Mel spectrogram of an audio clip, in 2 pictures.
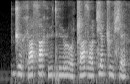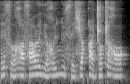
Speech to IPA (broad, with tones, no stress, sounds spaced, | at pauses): d͡ʒ ø˥˩ x e˨˥ sˤ ɛ˥ x y˨˥ d r y˧ ɹ ɤ˧˩˧ ʈ͡ʂ e˨˥ zˤ ø˧ t͡ɕ ɛ˥ ʈ͡ʂ y˥˩ ɕ ɛ˧˩˧ θ e˨˥ s ɤ˧˩˧ ʁ ɤ˧ sˤ ə˨˥ ɹ ə˥ lʲ ɤ˧˩˧ ʁ y˨˥ ʎ y˥˩ s e˩ ɕ y˧ q ɛ˥˩ d͡ʒ ɔ˧ ʈ͡ʂ ə˥ ʁ ɔ˧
